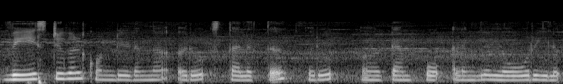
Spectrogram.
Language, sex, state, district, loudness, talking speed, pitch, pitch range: Malayalam, female, Kerala, Kasaragod, -20 LUFS, 95 wpm, 210 Hz, 205-225 Hz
